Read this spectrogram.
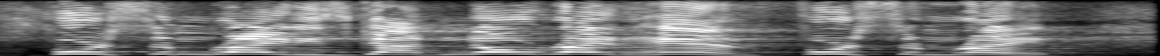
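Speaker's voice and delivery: angry, high-pitched, mock coach-style shouting. A coach retells yelling instructions to his team from the bench: retelling his own yell. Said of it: "I'm yelling at the team".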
